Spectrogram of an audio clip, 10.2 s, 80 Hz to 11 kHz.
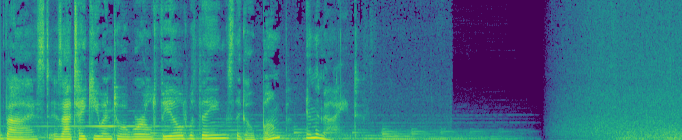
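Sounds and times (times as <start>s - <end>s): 
low sustained musical drone: 0.0s - 4.6s
speech: 0.0s - 5.2s
heavy rain pouring: 8.2s - 10.2s.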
